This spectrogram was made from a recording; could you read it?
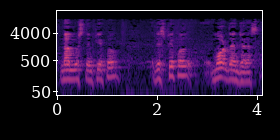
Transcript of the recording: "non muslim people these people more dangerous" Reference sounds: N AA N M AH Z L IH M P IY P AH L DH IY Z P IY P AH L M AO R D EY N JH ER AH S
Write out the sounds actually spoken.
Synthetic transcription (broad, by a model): N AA N M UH S L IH M P IY P AH L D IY S P IY P AH L M AO R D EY N JH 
